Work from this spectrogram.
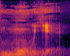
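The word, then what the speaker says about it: Muye: Joel defeated the Shang at the Battle of muayir spelled m-u-y-e and that brought the downfall of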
